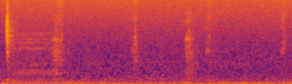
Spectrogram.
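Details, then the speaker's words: Old RC servo on a servo tester with a weak battery that holds voltage but lacks capacity: sharp ticks about every half second instead of a smooth whir, because there is not enough current to turn the servo. "now you see it hasn't got enough power turn the servo hasn't got enough power to turn the servo see"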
